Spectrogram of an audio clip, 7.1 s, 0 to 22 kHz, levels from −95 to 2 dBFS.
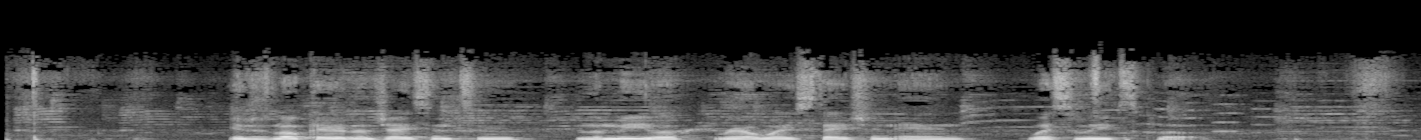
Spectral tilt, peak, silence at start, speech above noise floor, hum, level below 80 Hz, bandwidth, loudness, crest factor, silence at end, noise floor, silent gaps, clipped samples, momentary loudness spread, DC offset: -5.5 dB/octave; -2 dBFS; 0.05 s; 28 dB; none; -52 dBFS; 14 kHz; -17 LUFS; 16 dB; 0.15 s; -44 dBFS; none; under 0.1%; 19 LU; under 0.1%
